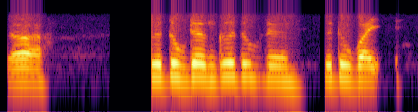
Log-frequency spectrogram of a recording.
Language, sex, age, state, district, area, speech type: Bodo, female, 60+, Assam, Kokrajhar, urban, conversation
